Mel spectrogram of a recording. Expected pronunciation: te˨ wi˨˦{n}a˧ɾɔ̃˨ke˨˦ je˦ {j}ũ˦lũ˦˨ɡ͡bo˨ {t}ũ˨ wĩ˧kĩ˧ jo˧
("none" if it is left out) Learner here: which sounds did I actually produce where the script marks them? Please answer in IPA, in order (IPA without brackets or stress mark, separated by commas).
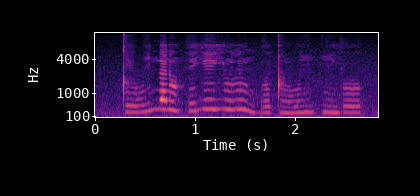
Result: n, j, t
